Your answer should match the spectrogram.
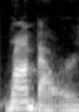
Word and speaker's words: Rombauer: Rombauer is how you pronounce her name, who was the original author of this book.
